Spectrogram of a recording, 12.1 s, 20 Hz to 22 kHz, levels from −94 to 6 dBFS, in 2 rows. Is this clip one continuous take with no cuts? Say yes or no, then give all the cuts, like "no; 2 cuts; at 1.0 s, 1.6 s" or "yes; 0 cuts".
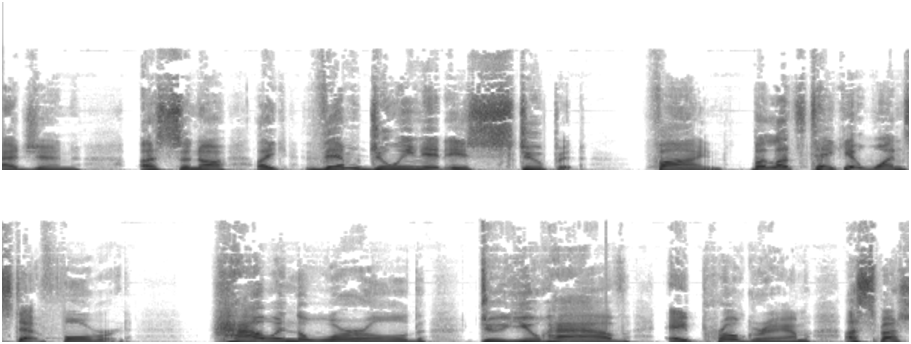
yes; 0 cuts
